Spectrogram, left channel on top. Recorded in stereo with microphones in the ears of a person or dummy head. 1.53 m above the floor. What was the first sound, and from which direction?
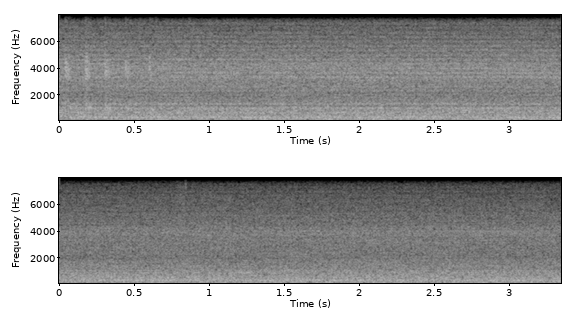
Running water, 45° left (ahead or behind).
